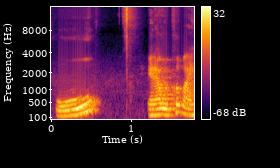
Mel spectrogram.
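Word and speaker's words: 五: minutes right in chinese the number five is pronounce ooh and i would put my hand up and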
